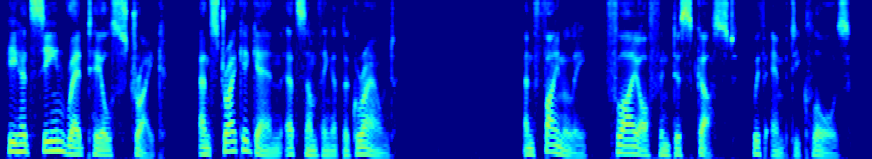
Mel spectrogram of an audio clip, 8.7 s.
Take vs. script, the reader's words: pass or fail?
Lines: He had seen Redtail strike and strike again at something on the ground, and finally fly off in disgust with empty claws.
fail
